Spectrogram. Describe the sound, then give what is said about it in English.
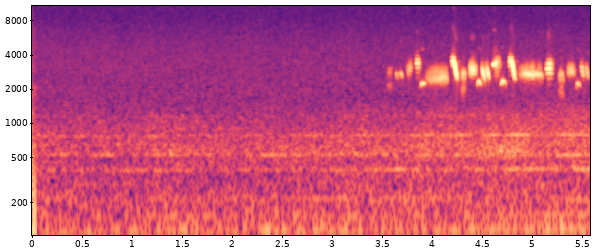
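A sage sparrow sings: after a few seconds of quiet background hiss, a short burst of rapid, high, twittering notes comes at the end. “Your sage sparrow number three for the morning.”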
